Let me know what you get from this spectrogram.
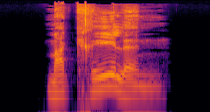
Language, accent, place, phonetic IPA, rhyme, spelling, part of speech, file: German, Germany, Berlin, [maˈkʁeːlən], -eːlən, Makrelen, noun, De-Makrelen.ogg
- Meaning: plural of Makrele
